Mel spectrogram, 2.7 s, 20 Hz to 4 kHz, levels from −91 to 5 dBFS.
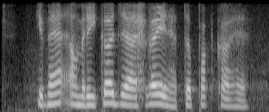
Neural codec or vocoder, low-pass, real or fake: codec, 16 kHz in and 24 kHz out, 0.6 kbps, FocalCodec, streaming, 2048 codes; 3.6 kHz; fake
